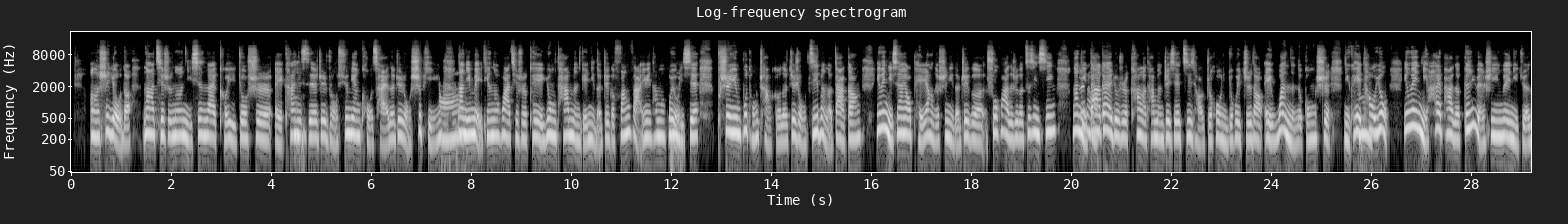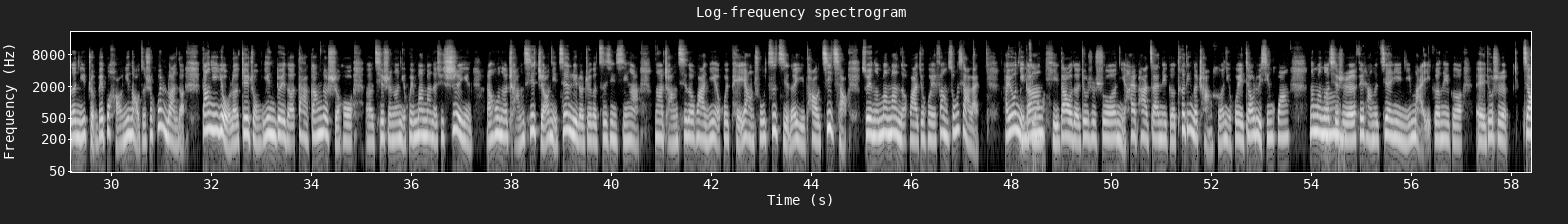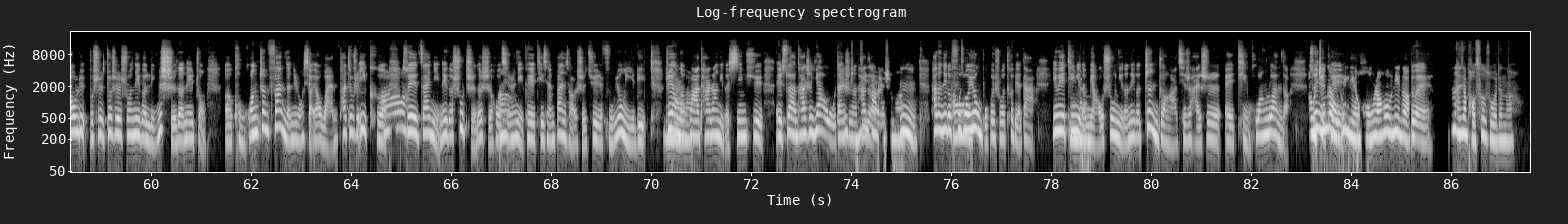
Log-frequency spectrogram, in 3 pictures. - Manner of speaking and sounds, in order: other noise; surprised: "啊"
- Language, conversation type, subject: Chinese, advice, 你在即将进行公开演讲或汇报前，为什么会感到紧张或恐慌？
